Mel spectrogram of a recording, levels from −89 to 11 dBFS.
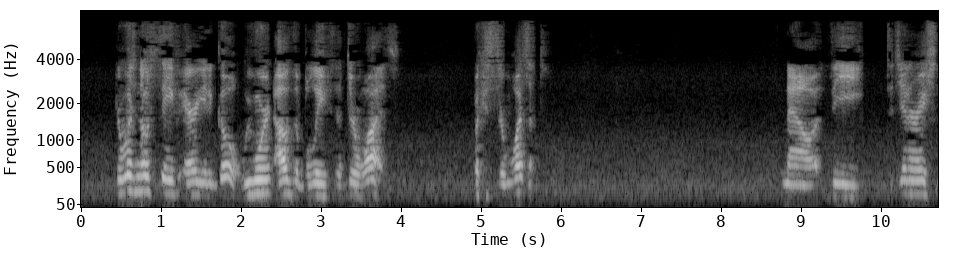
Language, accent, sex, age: English, American, male, 50-69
